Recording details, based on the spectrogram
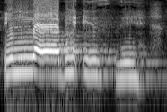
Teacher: الا لام زبر الف لا ہے، اس کو جلدی سے پڑھ کے نہیں چھوڑ دینا بلکہ تھوڑا سا لمبا کریں گے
